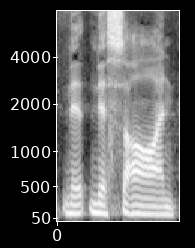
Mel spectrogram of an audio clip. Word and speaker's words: Nisan: It's not spelled exactly like the car, but it's, you know, that's a close enough pronunciation for Texas anyhow. Nisan, the 14th, the 24th day.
